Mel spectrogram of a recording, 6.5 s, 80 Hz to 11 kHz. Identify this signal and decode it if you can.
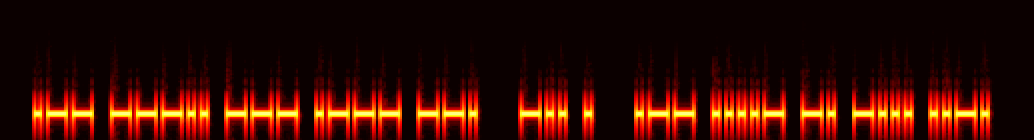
Morse code, heard as a keyed tone, about 30 wpm, 700 Hz. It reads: W8OJG DE W4NBF
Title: USA Callsign DE Callsign - 5 Characters - 30wpm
